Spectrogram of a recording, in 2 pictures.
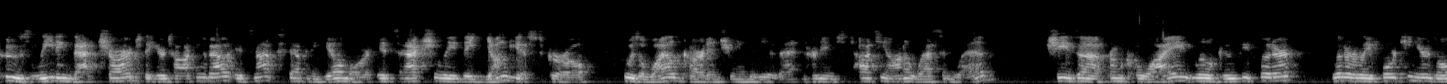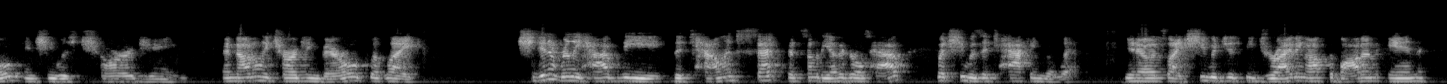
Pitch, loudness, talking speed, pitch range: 145 Hz, -21 LUFS, 180 wpm, 130-155 Hz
